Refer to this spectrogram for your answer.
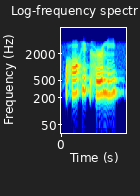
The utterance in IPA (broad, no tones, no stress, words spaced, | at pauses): xɔ̃xɪ | xə˞ nĩ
